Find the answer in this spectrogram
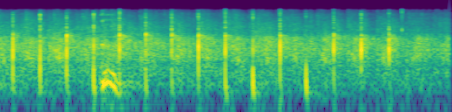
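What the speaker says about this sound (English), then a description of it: "let's give the mayor a big round of applause" A Washington, D.C. town hall audience applauds the mayor, with steady, sharp claps repeating over a busy room background and a brief voice rising in the middle.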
